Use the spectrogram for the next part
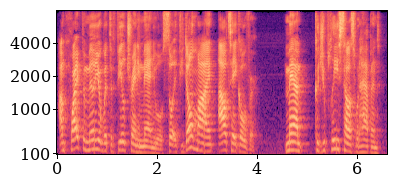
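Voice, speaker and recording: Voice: medium pitch, lively intonation, moderate pace, a bit bright, natural voice. An actor playing an eager, chatty young rookie police officer in a video game, talking in a casual, conversational way. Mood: businesslike. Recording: noisy game ambience behind.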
